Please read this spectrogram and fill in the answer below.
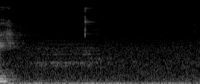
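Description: A single faint computer mouse click a little under a second in, over a low steady hiss of room and microphone noise.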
